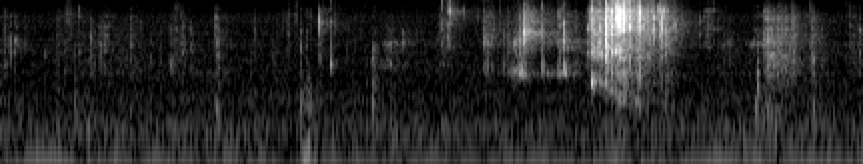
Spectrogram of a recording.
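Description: Close-miked biting and chewing of crunchy chips: scattered crackles, with a burst of loud crunches about three to four seconds in, over a steady low hum.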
